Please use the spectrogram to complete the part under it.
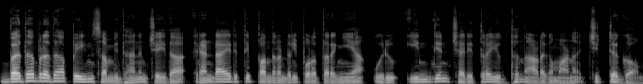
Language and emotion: Malayalam, neutral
